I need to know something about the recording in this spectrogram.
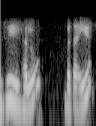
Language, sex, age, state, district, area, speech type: Urdu, female, 18-30, Uttar Pradesh, Rampur, urban, conversation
